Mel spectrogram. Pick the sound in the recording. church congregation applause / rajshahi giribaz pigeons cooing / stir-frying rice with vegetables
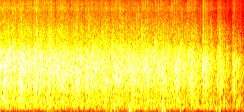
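church congregation applause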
